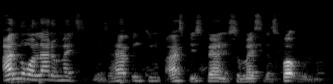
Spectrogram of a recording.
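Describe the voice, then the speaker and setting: A man's voice: a little high, animated, very fast, pushed and bright. A man giving casual commentary as a panelist, emphatic and slangy, often repeating himself.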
